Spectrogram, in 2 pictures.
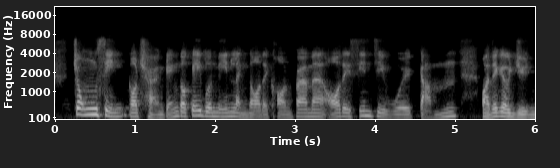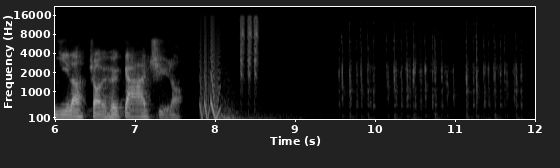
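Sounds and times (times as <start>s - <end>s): keyboard typing clicks: 9.6s - 11.9s.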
